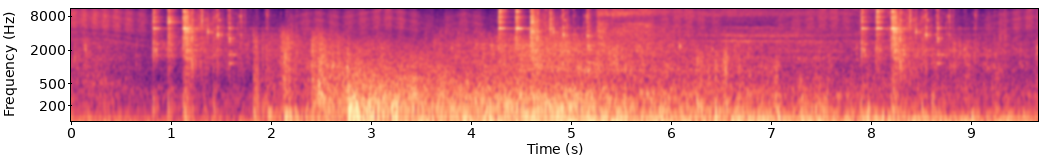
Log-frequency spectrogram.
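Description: A cutting beam hisses and whirs steadily against rock.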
